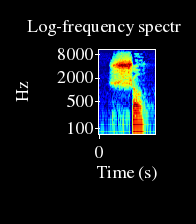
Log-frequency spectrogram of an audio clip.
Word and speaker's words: chaud: Un chocolat chaud, remember CH, chaud, chocolat, and then final T not pronounced, chaud, final D not pronounced.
